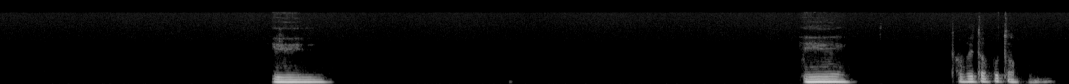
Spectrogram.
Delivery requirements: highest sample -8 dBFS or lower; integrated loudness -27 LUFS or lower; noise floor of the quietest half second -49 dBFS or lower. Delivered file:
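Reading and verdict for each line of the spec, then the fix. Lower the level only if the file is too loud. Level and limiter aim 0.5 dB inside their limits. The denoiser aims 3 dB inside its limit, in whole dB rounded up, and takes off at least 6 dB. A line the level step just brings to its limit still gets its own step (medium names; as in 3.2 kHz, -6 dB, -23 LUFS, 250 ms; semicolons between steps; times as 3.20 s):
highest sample -9.5 dBFS: pass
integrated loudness -23.0 LUFS: fail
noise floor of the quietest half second -54 dBFS: pass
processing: trim -4.5 dB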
